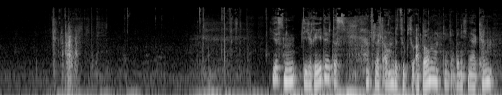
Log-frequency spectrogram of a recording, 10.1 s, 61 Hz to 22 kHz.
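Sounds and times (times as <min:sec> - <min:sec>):
pages being leafed through: 0:01.1 - 0:02.2
speech: 0:05.5 - 0:10.0.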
